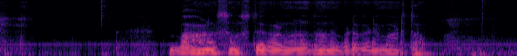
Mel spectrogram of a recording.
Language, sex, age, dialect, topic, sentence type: Kannada, male, 51-55, Central, banking, statement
